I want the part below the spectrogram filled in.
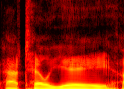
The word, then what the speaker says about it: atelier: Well, I appreciate you pronouncing it correctly. So atelier is basically, like, it's a French term for, like, a workshop.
